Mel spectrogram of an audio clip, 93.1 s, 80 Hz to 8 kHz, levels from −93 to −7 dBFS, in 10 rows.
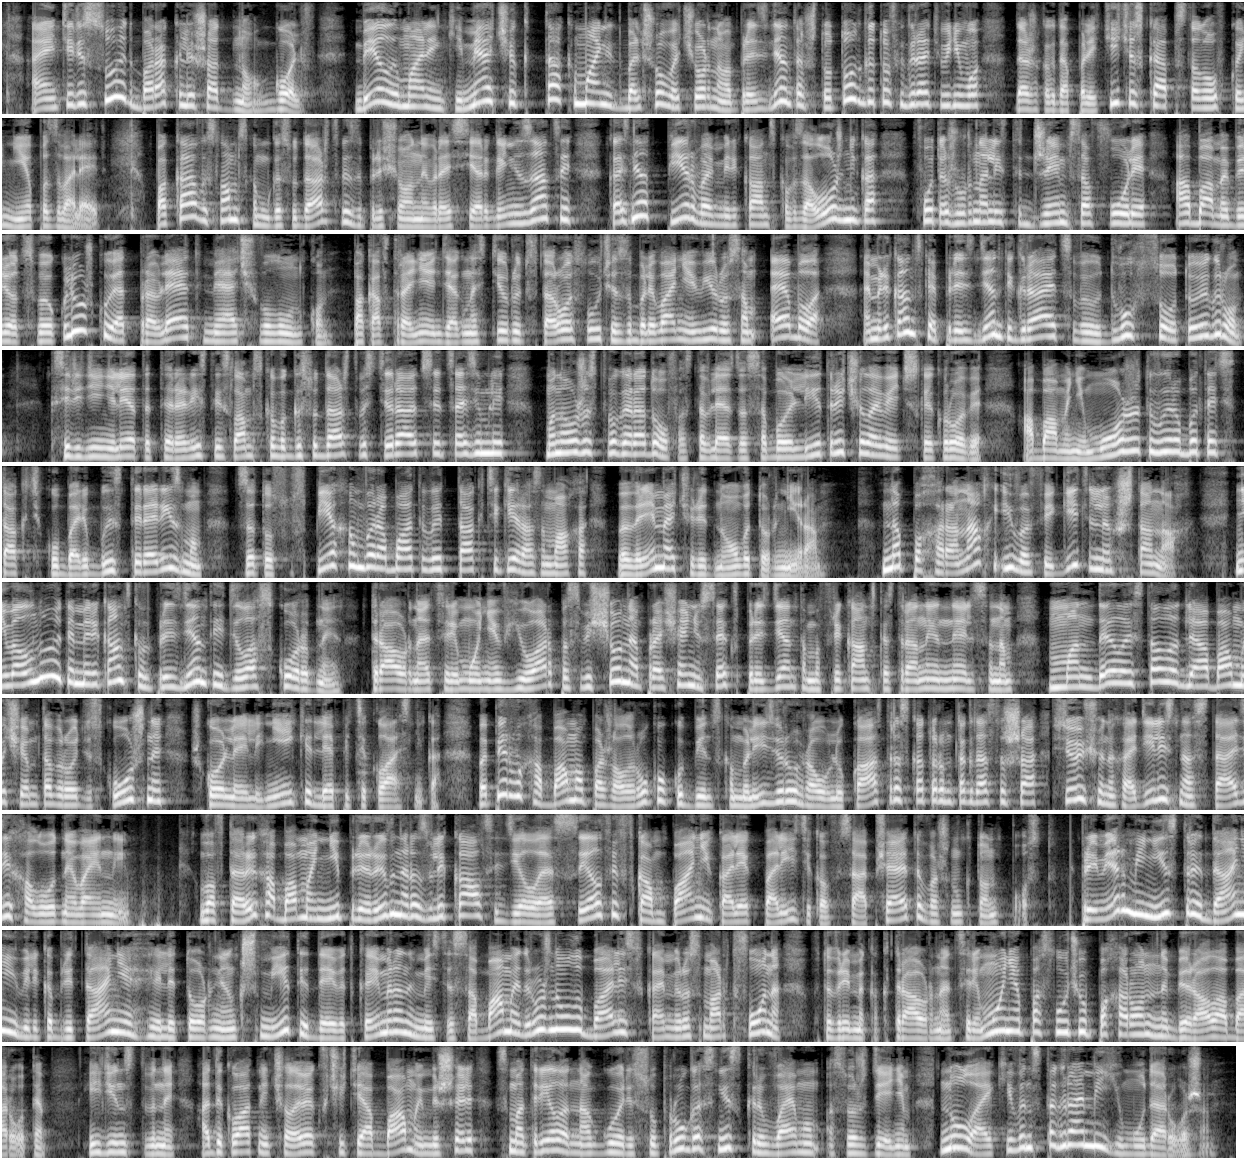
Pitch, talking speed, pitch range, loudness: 205 Hz, 140 wpm, 170-260 Hz, -16 LUFS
